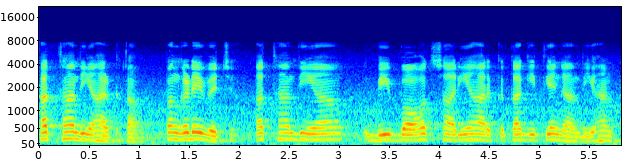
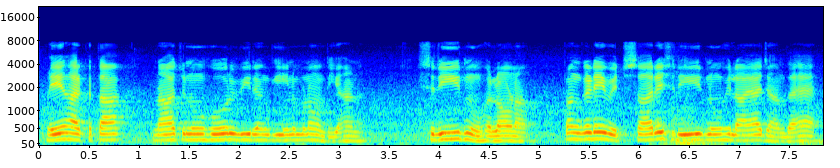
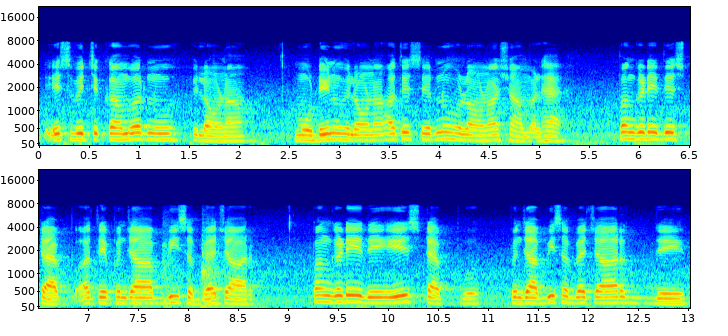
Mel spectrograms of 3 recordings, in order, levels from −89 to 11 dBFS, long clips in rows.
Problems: none marked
